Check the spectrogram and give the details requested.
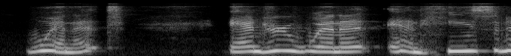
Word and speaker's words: Winnett: So my guest today is Andrew Winnett to Winnett. That's how you know how to pronounce his name, Winnett.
